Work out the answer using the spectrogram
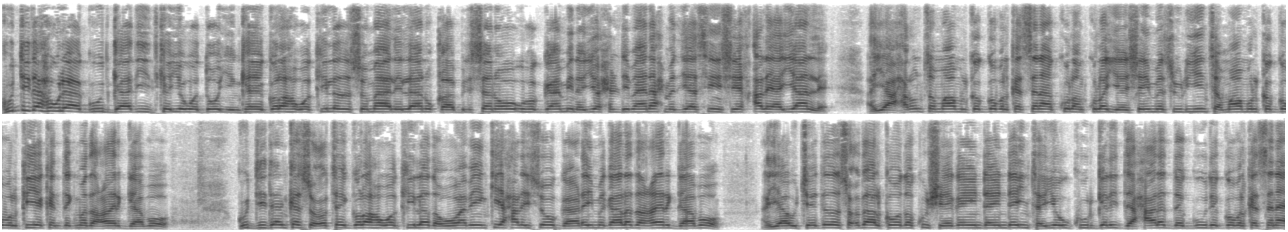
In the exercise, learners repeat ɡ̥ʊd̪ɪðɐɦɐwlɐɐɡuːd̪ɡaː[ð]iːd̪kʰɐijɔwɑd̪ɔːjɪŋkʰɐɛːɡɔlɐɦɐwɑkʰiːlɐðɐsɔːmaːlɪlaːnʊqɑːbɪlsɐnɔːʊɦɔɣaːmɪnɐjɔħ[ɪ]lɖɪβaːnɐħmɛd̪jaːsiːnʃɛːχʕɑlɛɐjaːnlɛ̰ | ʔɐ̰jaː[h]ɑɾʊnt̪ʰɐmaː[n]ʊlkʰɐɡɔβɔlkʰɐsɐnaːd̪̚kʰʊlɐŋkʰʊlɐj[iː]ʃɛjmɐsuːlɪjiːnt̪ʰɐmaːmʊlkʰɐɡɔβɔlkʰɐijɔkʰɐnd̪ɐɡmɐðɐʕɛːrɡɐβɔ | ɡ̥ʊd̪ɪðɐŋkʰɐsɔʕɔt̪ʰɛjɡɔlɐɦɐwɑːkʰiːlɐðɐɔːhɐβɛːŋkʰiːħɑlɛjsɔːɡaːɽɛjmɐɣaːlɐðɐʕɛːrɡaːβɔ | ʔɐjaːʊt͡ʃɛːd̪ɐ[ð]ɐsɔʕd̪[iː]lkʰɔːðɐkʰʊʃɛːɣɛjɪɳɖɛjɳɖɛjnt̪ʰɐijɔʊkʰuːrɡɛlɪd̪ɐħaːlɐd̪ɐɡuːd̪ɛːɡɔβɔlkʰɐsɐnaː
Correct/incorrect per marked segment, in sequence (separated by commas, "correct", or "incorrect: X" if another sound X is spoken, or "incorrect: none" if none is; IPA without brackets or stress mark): correct, correct, incorrect: ħ, incorrect: m, incorrect: ɛː, correct, incorrect: aː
